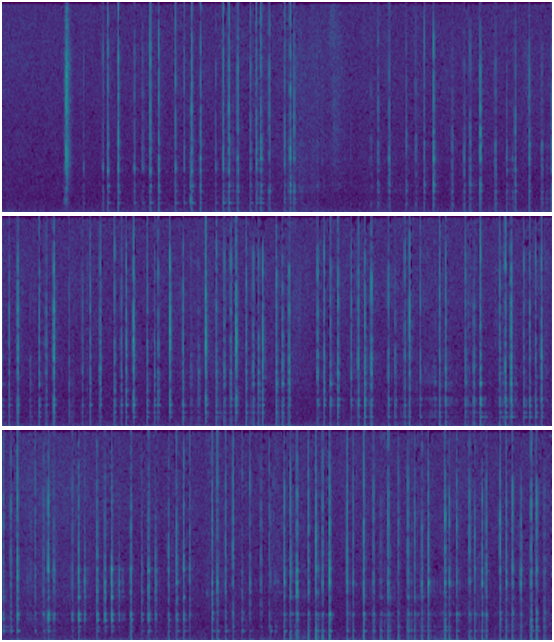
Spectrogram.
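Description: A tall, blue, translucent plastic toner bottle with a cap, hollow and partly filled with liquid, is tapped quickly with long nails and fingertips. The result is a dense, continuous stream of short, sharp clicks and taps with almost no ring, bright in the upper range with a faint hollow body.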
